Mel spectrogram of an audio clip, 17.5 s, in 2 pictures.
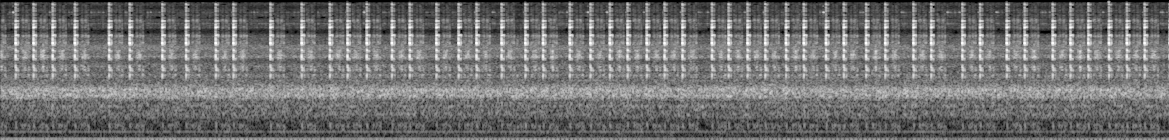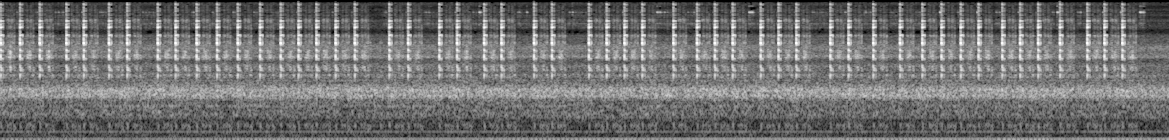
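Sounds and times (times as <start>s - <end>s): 
WD WD20SPZX HDD clicking: 0.0s - 17.4s.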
